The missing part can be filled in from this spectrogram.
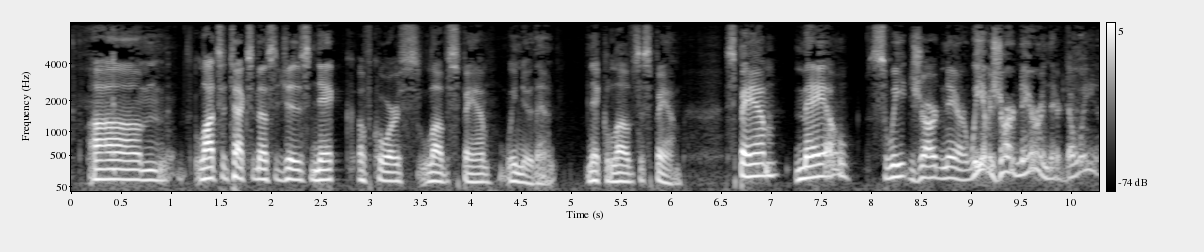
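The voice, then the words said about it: Strained, fading voice. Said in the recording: “I'm losing my voice here.”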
